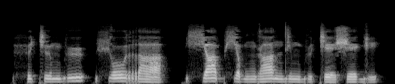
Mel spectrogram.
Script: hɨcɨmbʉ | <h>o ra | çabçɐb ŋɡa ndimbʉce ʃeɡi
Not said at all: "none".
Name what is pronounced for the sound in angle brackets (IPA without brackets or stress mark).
ç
